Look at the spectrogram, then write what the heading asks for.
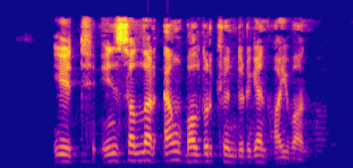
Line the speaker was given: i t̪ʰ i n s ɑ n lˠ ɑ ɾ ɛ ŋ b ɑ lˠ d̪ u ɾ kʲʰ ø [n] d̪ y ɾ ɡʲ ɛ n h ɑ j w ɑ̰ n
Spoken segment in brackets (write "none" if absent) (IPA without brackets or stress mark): n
